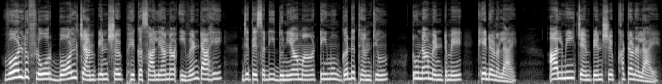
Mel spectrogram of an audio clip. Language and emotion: Sindhi, neutral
